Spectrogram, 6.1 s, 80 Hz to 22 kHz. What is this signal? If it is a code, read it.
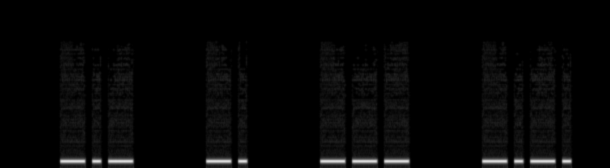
Morse code, heard as a keyed tone, about 15 wpm, spaced as for 8 wpm, 1000 Hz. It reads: KNOC
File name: qotdfiles / 8wpm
